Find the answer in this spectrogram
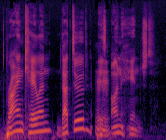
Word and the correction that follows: Callen: This is the reason I don't really follow that whole group, is that I could tell because that's not how you say his name either. – What is it? – Brian Callen.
